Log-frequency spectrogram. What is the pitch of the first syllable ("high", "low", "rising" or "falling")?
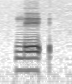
low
